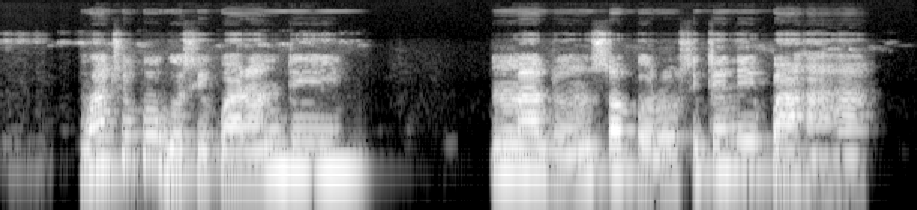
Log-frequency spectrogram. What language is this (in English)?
Igbo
